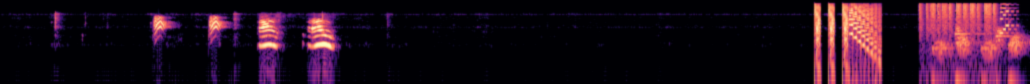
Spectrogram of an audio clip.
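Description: Dog enemy cries in the video game Undertale, a few short bursts early in the clip followed after a pause by loud, dense, rapidly sweeping electronic squeals near the end, with no talking.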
